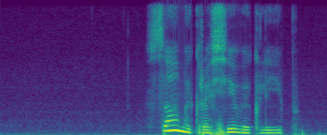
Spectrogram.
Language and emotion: Russian, sad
